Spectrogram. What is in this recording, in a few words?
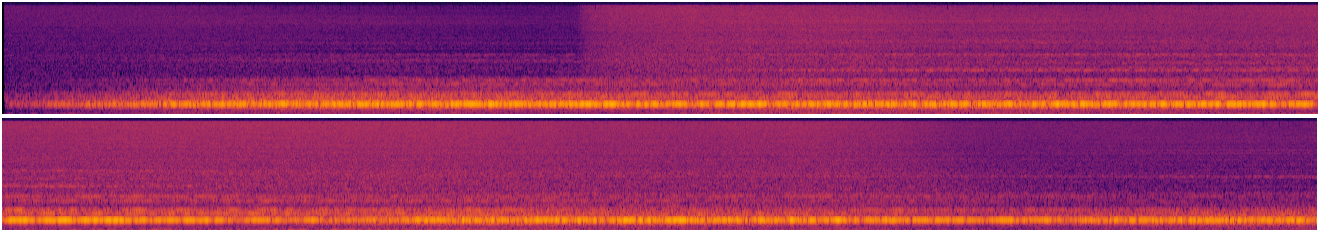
space sound hi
